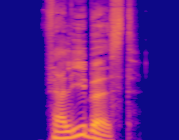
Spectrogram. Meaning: second-person singular subjunctive I of verlieben
- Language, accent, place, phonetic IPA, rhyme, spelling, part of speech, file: German, Germany, Berlin, [fɛɐ̯ˈliːbəst], -iːbəst, verliebest, verb, De-verliebest.ogg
